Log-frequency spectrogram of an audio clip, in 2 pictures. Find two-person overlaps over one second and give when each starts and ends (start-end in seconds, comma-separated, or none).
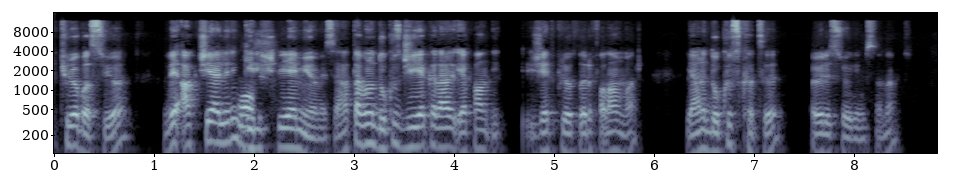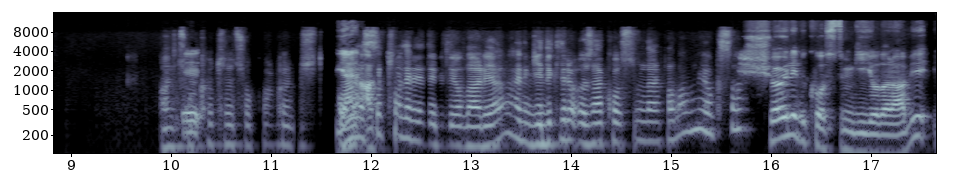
none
